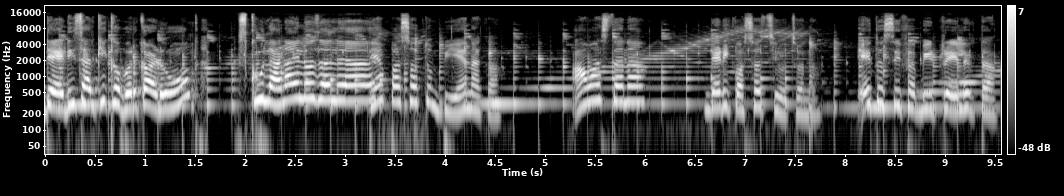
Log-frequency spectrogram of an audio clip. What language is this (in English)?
Hindi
